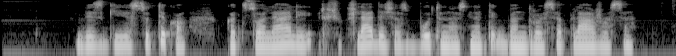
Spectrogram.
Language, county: Lithuanian, Vilnius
